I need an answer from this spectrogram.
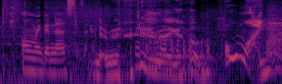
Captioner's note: laughing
